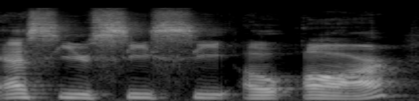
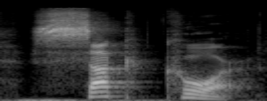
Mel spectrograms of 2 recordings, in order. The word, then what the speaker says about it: succor: you actually say it bill is telling me suck core you say it's succor succor when you spell it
